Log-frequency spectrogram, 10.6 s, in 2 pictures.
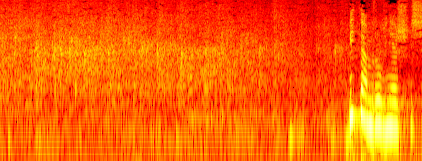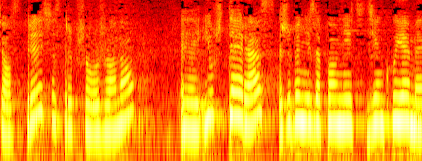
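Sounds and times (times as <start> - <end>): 
audience applause: 0.0 - 4.7
speech: 4.5 - 10.5.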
